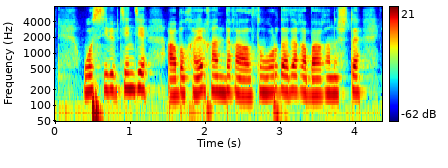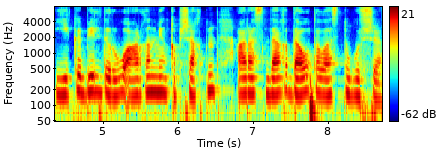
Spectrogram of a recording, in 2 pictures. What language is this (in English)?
Kazakh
